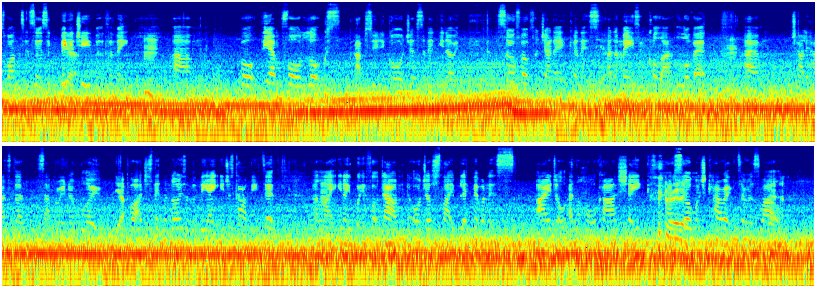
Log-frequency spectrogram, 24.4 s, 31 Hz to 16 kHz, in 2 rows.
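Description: A Mercedes C63 AMG with a 624bhp V8 drones steadily and loudly up close, its deep engine note rising and settling once midway, while people talk over the constant rumble.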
